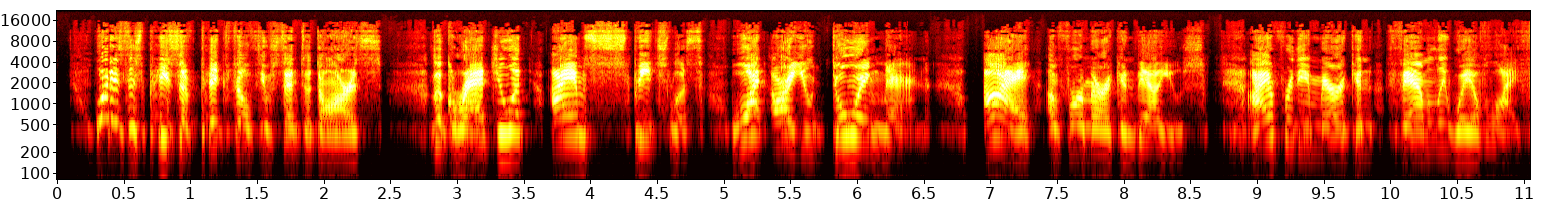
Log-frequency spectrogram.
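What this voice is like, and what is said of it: Angry shouting. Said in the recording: “Why are you shouting?”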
